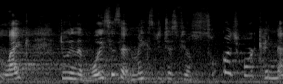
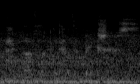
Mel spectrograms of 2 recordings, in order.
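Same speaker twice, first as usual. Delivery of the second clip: hushed whispered aside; soft secret whisper; 14 dB quieter, faster than usual. Real, not acted.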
